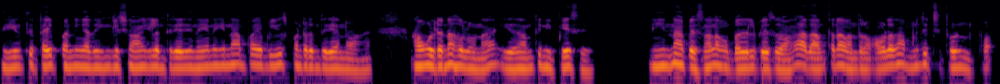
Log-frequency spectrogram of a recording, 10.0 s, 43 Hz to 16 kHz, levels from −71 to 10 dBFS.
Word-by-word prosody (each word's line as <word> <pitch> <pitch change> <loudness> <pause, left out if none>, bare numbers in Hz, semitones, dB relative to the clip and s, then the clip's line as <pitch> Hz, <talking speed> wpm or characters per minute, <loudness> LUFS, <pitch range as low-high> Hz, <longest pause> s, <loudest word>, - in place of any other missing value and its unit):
எழுத்து 150 +3 -3
டைப் 160 0 +3
பண்ணி 155 0 0
அது 150 - -1
இங்கிலீஷும் 150 +1 -3
ஆங்கிலம் 150 -1 0
தெரியாது. 145 0 +4 0.2
எனக்கு 160 +1 -2
என்னப்பா! 175 -1 -2
எப்பிடி 165 +1 -4
யூஸ் 175 0 -8
பண்ணுறதுன்னு 150 -2 0
தெரியாதுன்னுவாங்க. 130 -3 -1 0.5
அவுங்கள்ட்ட 160 -1 +5
என்ன 180 -2 +2
சொல்லுவன்னா, 140 -1 -1 0.2
இத 135 - +2
அமுத்தி 145 +3 -4
நீ 135 - -7
பேசு. 145 -5 +2 0.7
நீ - - 0
என்ன 180 0 +2
பேசினாலும் 155 +3 +1
அவுங்க 145 -3 -4
பதில் 140 +1 +2
பேசுவாங்க. 135 +2 +1
அத 140 - 0
அமுத்துன்னா 160 +4 0
வந்துரும். 135 -1 -4
அவ்ள 160 +3 +4
தான் 175 -4 -4
முடிஞ்சிருச்சு 160 +4 -6
தொழில்நுட்பம். 145 -2 -3
150 Hz, 200 wpm, -23 LUFS, 140-160 Hz, 0.7 s, அவுங்கள்ட்ட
